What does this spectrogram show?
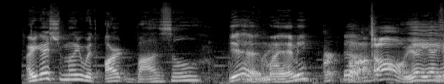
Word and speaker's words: Art Basel: I shaking right no it's not basil or basil I specifically looked up people saying it to make sure I was saying it right and they're saying Art Basel all right what about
